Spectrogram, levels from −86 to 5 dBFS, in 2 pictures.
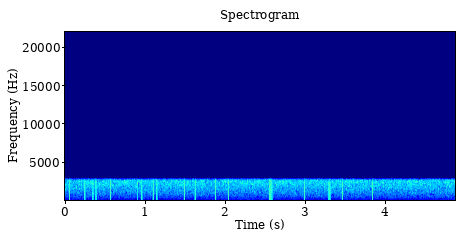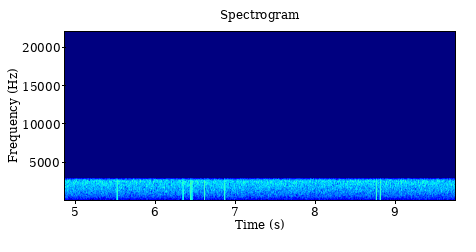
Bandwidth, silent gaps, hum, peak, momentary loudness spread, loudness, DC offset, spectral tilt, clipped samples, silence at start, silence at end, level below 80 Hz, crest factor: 3.9 kHz; none; none; -22 dBFS; 2 LU; -47 LUFS; under 0.1%; 2 dB/octave; under 0.1%; 0 s; 0 s; -72 dBFS; 26 dB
